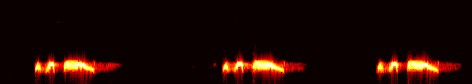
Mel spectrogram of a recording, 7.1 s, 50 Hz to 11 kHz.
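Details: Spotted dove cooing to trigger calling in other doves: three evenly shaped phrases about 2.5 to 3 seconds apart, a paired short coo then an extended descending croo each time. Nothing else audible.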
